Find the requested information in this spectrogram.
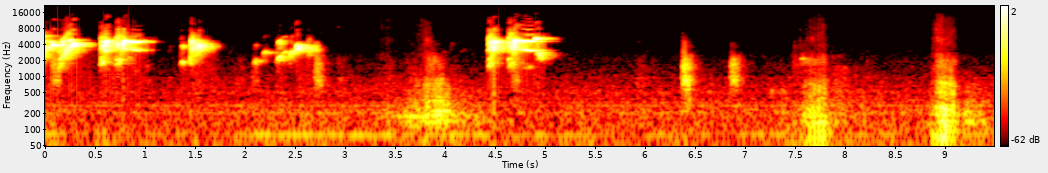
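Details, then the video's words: Young European goldfinch of the parva subspecies, hatched in 2011, from Beni Snassen on the Morocco–Algeria border, recorded 8 January 2012: short, bright, twittering bursts repeated over the first five seconds, then near silence with a few faint clicks and knocks. "chardonneret parva de beni snassen 2011"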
